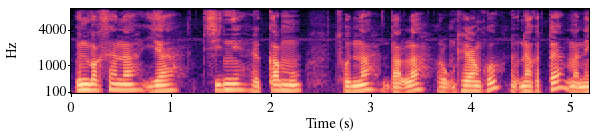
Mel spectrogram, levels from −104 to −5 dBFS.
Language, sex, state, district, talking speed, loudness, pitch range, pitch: Garo, male, Meghalaya, South Garo Hills, 125 wpm, -19 LUFS, 130-155 Hz, 145 Hz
